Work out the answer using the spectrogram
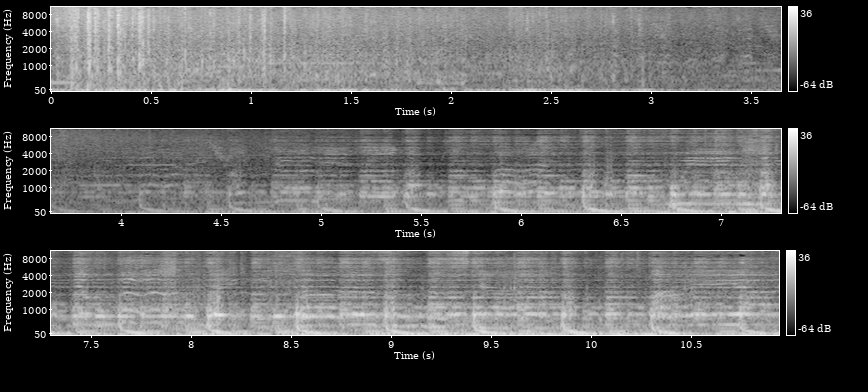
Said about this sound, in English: our guide and translator, hands us seed to feed the pigeons, an exercise for good karma.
